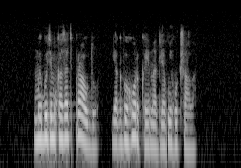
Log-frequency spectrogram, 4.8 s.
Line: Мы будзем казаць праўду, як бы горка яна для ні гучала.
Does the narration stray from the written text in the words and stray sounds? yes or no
no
